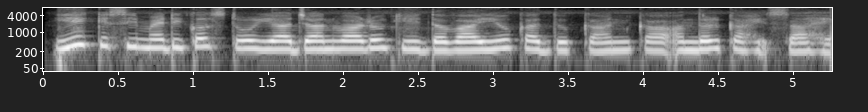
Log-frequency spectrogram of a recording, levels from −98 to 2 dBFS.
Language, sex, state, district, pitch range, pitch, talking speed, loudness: Hindi, female, Sikkim, Gangtok, 225-265 Hz, 245 Hz, 170 wpm, -15 LUFS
